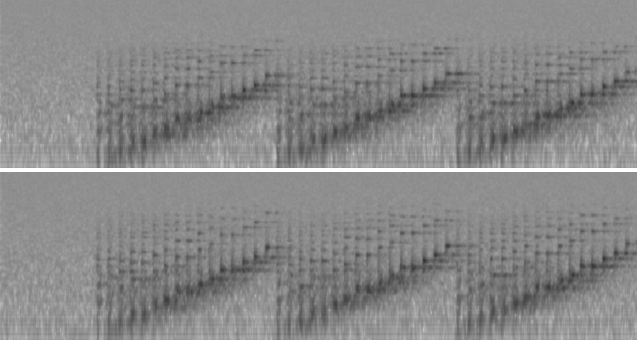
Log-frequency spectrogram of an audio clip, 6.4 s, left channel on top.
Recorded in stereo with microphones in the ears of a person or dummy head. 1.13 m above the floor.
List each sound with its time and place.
1.0 s a ringtone: 5° right (ahead or behind), 9.5 m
